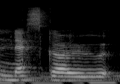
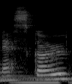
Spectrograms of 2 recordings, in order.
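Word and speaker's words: Knesko: So these are actually the Nesco, I think that's how you say it, Nesco, it's K-N-E-S-K-O.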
